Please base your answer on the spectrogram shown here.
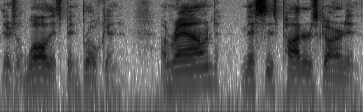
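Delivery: plain reading voice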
